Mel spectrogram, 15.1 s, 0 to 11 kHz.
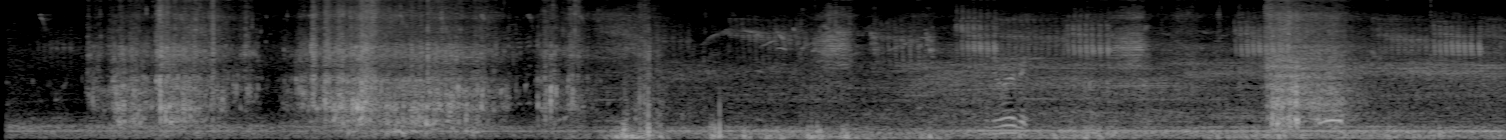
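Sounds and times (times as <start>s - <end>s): water splashing and trickling: 0.8s - 6.6s, 12.6s - 13.7s.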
